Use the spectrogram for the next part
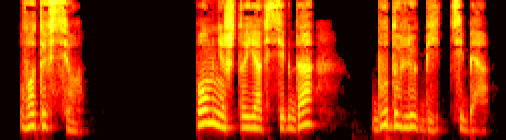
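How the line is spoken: Quietly added. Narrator (Russian): тихо добавила

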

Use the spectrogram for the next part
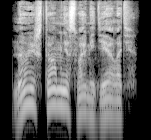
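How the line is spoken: Sighing. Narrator (Russian): вздохнул я

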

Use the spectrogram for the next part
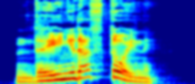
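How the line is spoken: Vicious near-growl. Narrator (Russian): Гард практически рычит, злобно и жестоко

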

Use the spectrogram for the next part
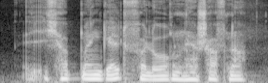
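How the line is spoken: Plain. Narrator (German): antwortete Emil

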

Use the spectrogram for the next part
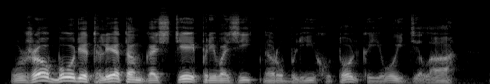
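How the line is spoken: Jealous grumbling, old man. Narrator (Russian): ворчал старик, ревновавший свою шахту к каждому постороннему глазу

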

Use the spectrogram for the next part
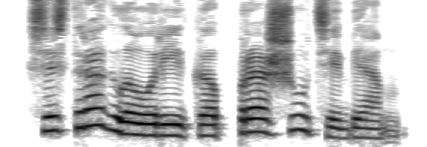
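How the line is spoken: Bored voice. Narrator (Russian): скучным голосом сказала Хароу

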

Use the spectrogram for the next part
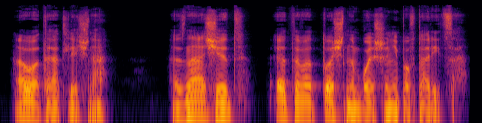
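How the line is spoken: Calm. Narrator (Russian): произнес спокойно

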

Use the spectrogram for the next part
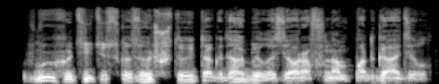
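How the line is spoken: Surprised deep bass. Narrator (Russian): удивленно пробасил князь Юсупов

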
